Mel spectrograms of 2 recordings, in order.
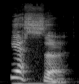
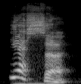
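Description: No difference in how they are said.

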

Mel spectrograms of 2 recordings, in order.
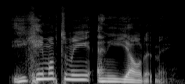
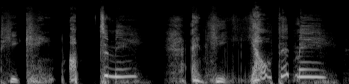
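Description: First: The line is said plainly and naturally. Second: The line is over-enunciated and theatrical. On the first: The speaker calls it right. "Instead of saying" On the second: The speaker calls it wrong. "The kid in Disney is going"

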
